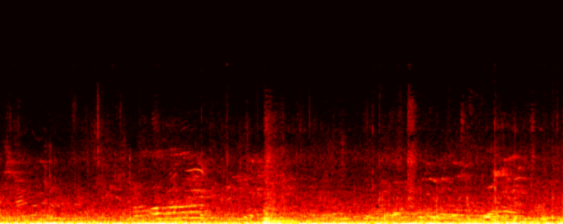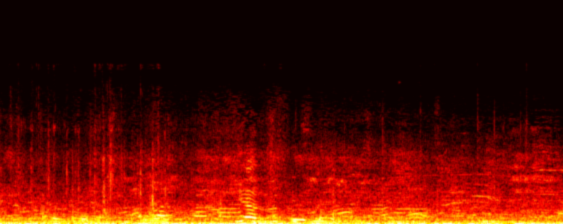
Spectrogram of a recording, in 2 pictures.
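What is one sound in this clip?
Adults talk in passing nearby.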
